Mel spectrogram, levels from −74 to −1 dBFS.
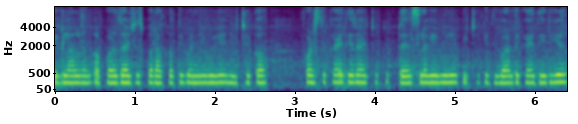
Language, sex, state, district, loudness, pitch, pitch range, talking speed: Hindi, female, Chhattisgarh, Rajnandgaon, -16 LUFS, 210 Hz, 205-215 Hz, 300 wpm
